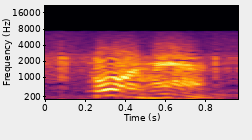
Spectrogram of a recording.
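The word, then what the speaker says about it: Forhan's: stores it's spelled f o r a it's pronounced forehand and friends don't forget take an old you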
